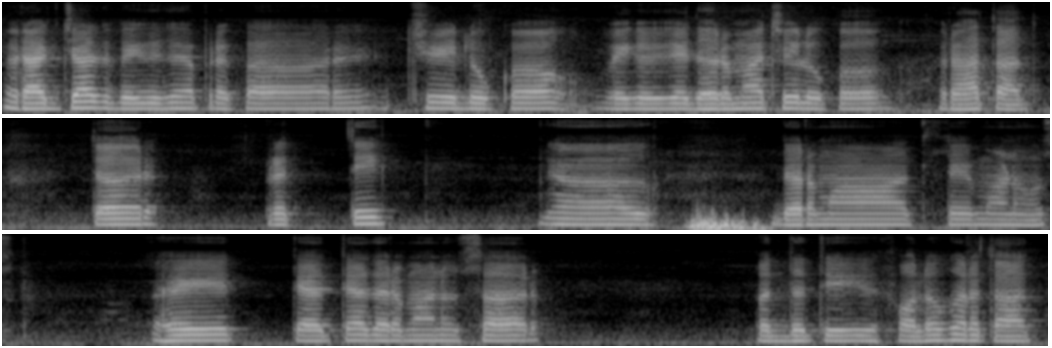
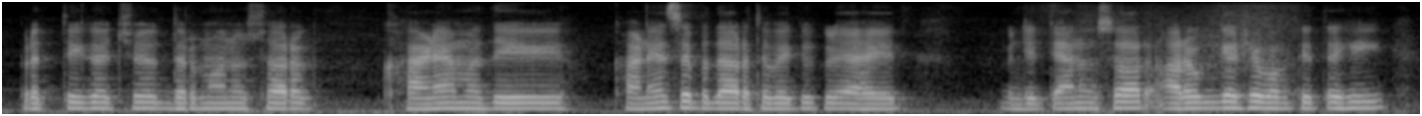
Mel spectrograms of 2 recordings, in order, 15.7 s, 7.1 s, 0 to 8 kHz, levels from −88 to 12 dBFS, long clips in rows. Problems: none marked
